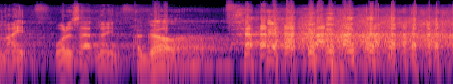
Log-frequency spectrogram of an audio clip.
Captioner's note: laughter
